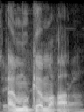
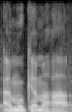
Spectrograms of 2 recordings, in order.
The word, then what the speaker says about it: Amukamara: à écrire qu'à prononcer à m comme dans mary uca am comme dans mary à ra au nigeria on dirait amukamara et aux etats-unis ont dit amo camara ou amukamara depuis cinq ans dans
